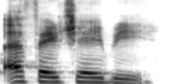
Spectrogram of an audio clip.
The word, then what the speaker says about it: FHAB: It's either FAB or it's pronounced FH. FH. Oh, it's FHB. It's FHAB. Oh, FHAB.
